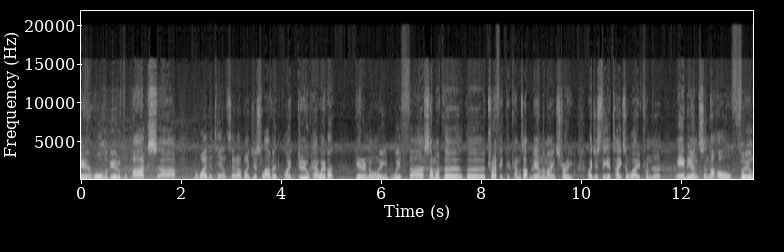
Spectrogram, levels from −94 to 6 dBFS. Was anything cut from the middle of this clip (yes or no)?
no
